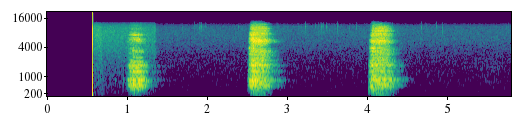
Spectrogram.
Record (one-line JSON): {"exhalation_length": "5.8 s", "exhalation_amplitude": 32768, "exhalation_signal_mean_std_ratio": 0.27, "survey_phase": "alpha (2021-03-01 to 2021-08-12)", "age": "18-44", "gender": "Male", "wearing_mask": "No", "symptom_cough_any": true, "symptom_fatigue": true, "smoker_status": "Never smoked", "respiratory_condition_asthma": false, "respiratory_condition_other": false, "recruitment_source": "REACT", "submission_delay": "1 day", "covid_test_result": "Negative", "covid_test_method": "RT-qPCR"}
